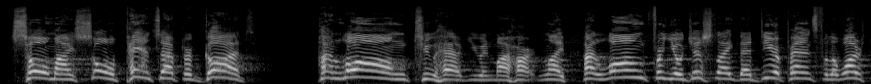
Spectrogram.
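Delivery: driving, fervent sermon delivery; impassioned pulpit cadence; full-force preaching. Real, not acted. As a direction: proclaim it to the congregation with longing.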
